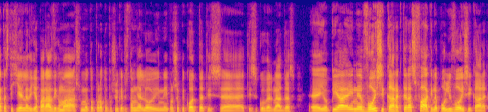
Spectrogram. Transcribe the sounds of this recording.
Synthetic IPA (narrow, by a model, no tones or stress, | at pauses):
ɐt̪ɐst̪içiɐðilɐðiʝɐpɐɾɐðiɣmɐːspume̞t̪o̞pɾo̞t̪o̞pusuket̪est̪omɲɐlo̞ine̞ipɾo̞so̞piko̞t̪i̥t̪ɐt̪ist̪izɣuve̞ɾnɐnd̪ɐs | io̞piɐine̞vo̞isikɐɾɐkt̪e̞ɾɐsfɐkine̞po̞livo̞isikɐɾɐk̚t̪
